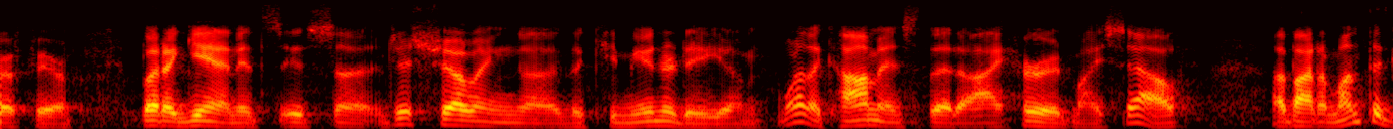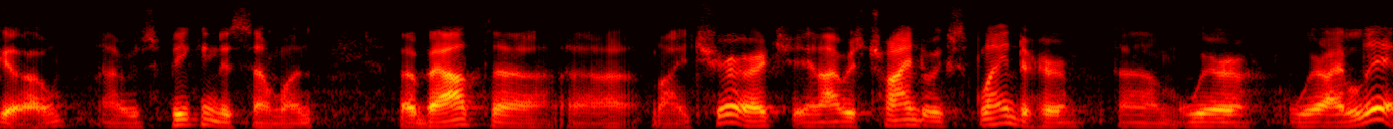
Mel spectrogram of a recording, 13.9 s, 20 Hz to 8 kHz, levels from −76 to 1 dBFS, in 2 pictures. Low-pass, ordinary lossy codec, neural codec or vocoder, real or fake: 7.2 kHz; Opus, 64 kbps; codec, 24 kHz, 6 kbps, HILCodec; fake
